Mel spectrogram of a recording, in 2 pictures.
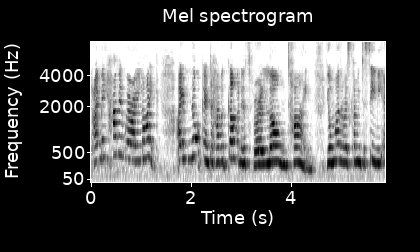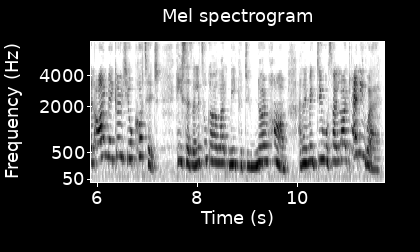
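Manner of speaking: high, eager rush of news; excited. A narrator's reading. Mary tells Martha her news, high and eager. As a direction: pour it out, thrilled.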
